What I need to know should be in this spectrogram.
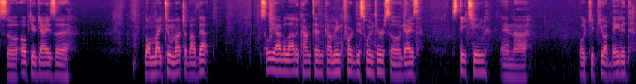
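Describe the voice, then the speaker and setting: A man's fairly low voice with a Quebec accent, fairly slow and fairly even in intonation, broken by long, frequent pauses. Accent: French Canadian accent in English. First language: French. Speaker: car enthusiast video host. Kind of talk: casual video intro.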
